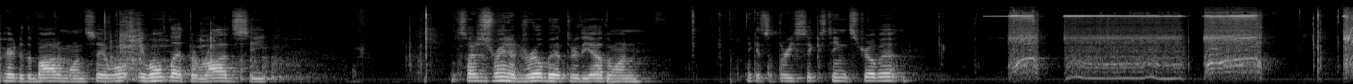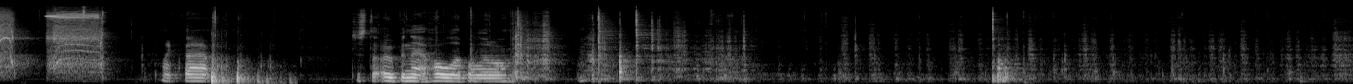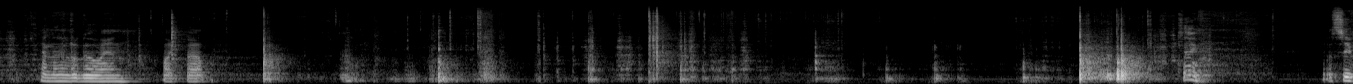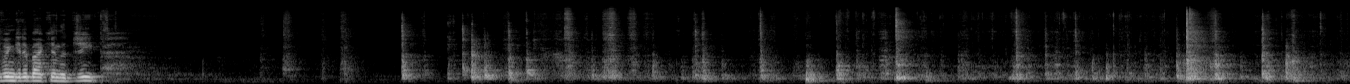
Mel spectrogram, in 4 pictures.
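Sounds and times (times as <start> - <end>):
electric drill bursts: 9.8 - 12.8, 13.4 - 14.7.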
